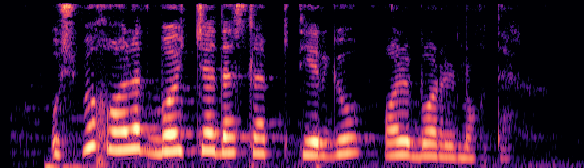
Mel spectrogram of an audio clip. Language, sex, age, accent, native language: Uzbek, female, 18-24, Toshkent viloyati, Uzbek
